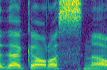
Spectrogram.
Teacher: Dza tipis, zal tipis, kaf tipis. Dzakara asma, alirkan sinnya, bunyi nafas sinnya.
